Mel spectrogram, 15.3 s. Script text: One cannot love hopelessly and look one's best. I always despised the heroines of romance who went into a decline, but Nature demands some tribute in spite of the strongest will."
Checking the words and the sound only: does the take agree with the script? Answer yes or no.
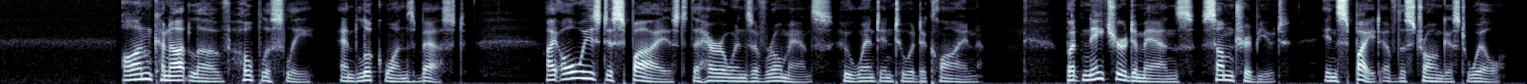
no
